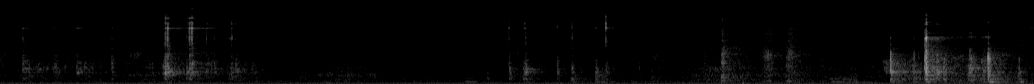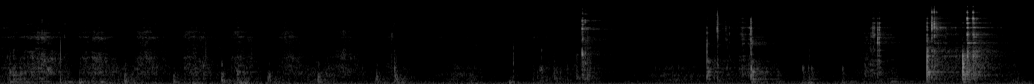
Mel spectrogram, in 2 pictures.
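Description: Scattered light metallic clicks, taps and scraping as a cam ring, toothed pulley and handwheel are fitted by hand onto a cam relieving fixture on a tool and cutter grinder workhead, busiest about halfway through.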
